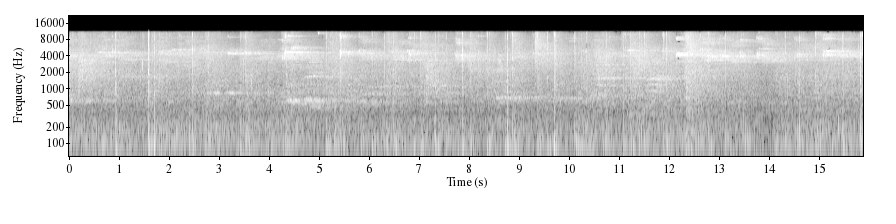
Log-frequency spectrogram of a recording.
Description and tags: Noisy background in a sports hall
TheSoundMakers, bounce, ball, UPF-CS13, basketball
